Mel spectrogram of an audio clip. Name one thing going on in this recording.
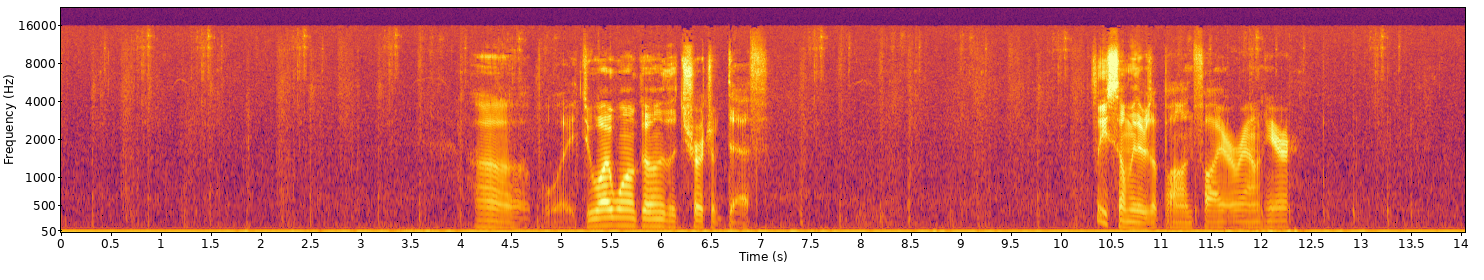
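Armoured footsteps run over snow and stone.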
